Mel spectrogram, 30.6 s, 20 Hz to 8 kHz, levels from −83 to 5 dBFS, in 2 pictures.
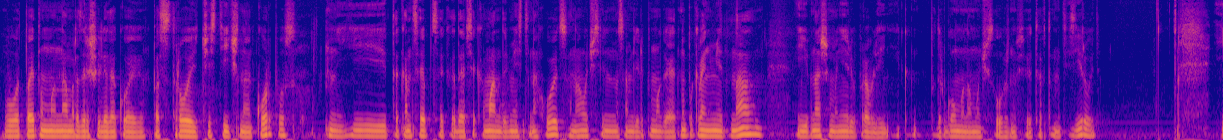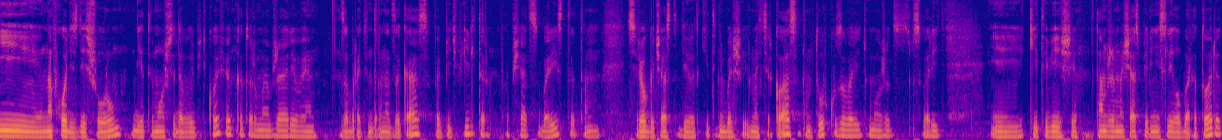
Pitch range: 105-130 Hz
